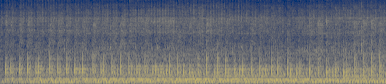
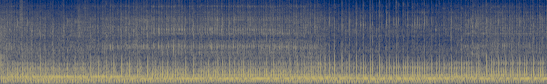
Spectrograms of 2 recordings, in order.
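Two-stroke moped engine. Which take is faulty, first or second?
second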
